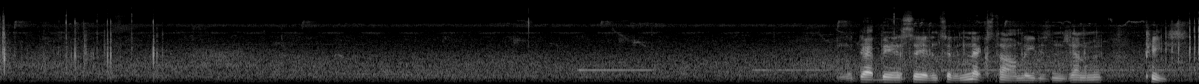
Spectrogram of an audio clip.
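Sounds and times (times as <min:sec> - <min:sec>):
crickets chirping: 0:00.0 - 0:11.9
faint background hiss: 0:00.0 - 0:11.9
brief steady tone: 0:05.7 - 0:06.6, 0:07.5 - 0:08.6.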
